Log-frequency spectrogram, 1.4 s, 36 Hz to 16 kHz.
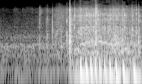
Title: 2 stroke Genny won't start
